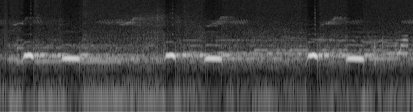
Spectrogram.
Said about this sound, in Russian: С одной стороны слышится кукушкин голос.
